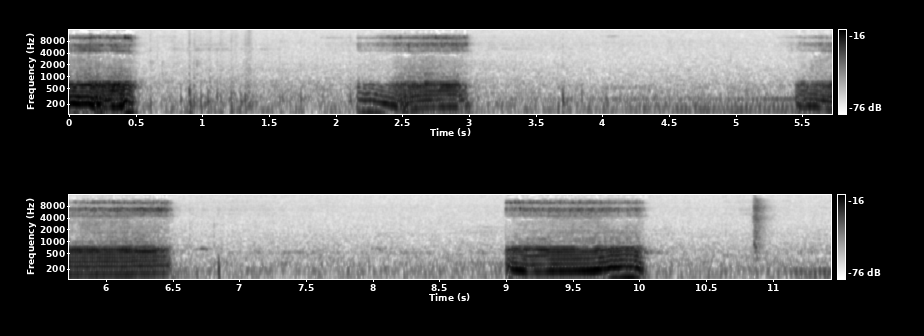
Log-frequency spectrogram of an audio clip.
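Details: Sleeping female French Bulldog puppy snoring indoors until she wakes herself up: four long, buzzy, rasping snores, each about a second long, coming roughly every three seconds with quiet pauses between.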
